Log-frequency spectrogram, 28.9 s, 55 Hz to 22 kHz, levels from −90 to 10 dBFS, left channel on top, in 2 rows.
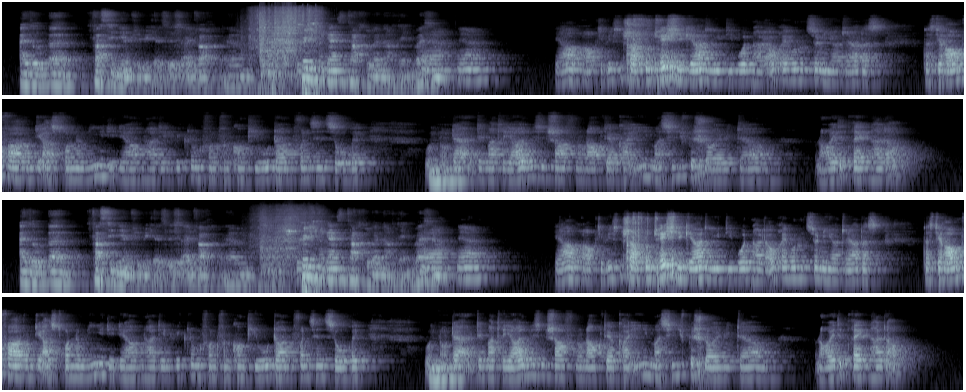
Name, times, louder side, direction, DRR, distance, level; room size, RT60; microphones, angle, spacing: voice 1, 0.3-1.1 1.3-3.7 4.5-6.6 20.8-21.2, right 1 dB, 70° right, -3 dB, 1.1 m, -32 dB
sound 1, 3.6-4.9, left 9 dB, 85° left, 0.3 m, -31 dB
voice 2, 4.2-4.8 6.3-7.2 8.3-13.4 13.8-25.9 26.6-27.8, right 3 dB, 50° right, 4 dB, 0.4 m, -31 dB
4.9 x 2.7 x 3.3 m, 0.87 s
head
